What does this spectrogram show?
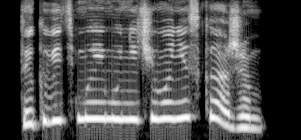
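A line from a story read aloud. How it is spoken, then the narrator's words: Cheerful interruption. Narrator (Russian): весело прервал меня Шет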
